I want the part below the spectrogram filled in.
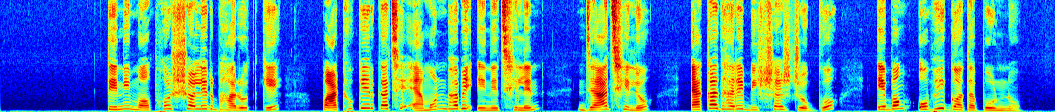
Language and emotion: Bengali, neutral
